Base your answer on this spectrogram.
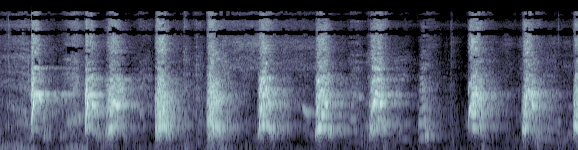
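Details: Dogs at a first meeting between Turbo, a German shepherd puppy, and Kiwi, an angry one-year-old Labrador: a steady run of about eleven sharp, loud barks, roughly two per second, with short quiet gaps between them.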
